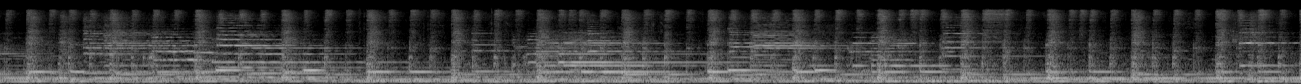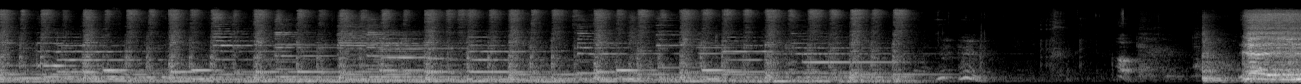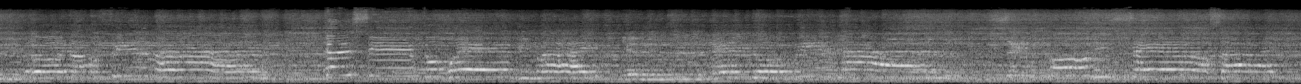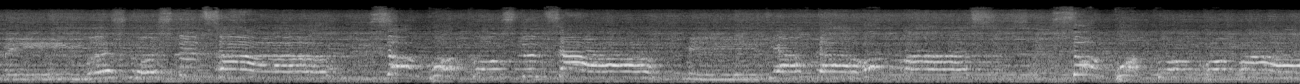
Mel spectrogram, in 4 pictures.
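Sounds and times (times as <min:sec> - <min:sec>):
live rock band playing: 0:00.0 - 0:22.3, 0:25.4 - 0:52.0
man singing: 0:25.4 - 0:52.0.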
